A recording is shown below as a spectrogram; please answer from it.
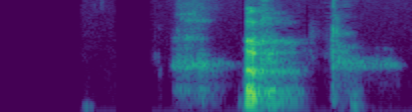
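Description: A man briefly clears his throat about a second in, after a short silence, followed by a spoken "okay".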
